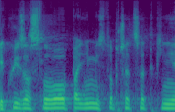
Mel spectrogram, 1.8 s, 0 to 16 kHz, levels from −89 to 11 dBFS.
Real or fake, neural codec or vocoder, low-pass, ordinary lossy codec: real; none; 14.4 kHz; Opus, 16 kbps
